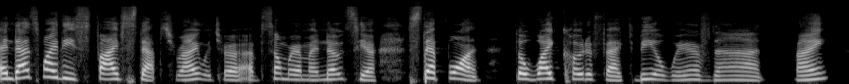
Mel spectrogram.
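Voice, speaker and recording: At a fairly slow pace, a woman speaks in an animated tone with a fairly high pitch and ordinary pitch variation, the sound dry and close with no echo on a very clean recording with a silent background. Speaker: physical therapist. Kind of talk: live stream talk.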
